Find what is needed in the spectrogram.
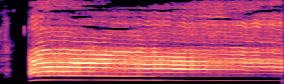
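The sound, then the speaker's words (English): A voice imitates a woman screaming: after a short faint sound, one loud, sustained, high scream holds a steady pitch to the end. “a woman screaming, but I'm going to assume, one, it was louder than that. I'm trying to save your eardrums.”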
